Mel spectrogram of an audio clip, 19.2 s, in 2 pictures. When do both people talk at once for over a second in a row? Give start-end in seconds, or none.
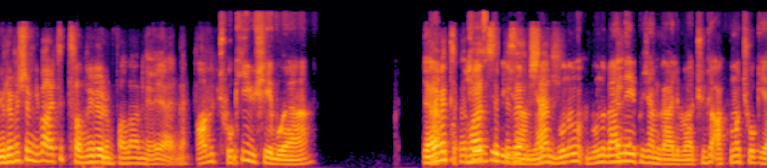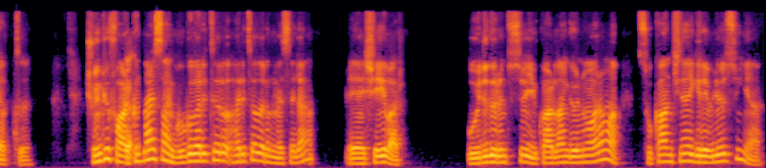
5.4-6.9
